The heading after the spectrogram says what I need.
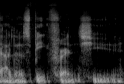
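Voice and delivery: hushed, embarrassed whisper; sheepish whispered aside; mock whisper. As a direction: whisper it like a confession at the table. Retold whisper at fancy restaurant.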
